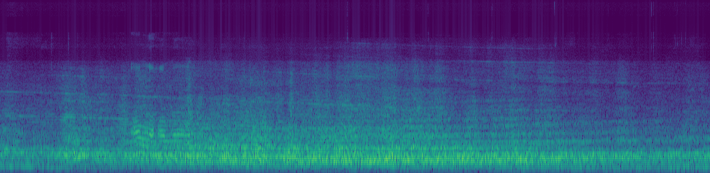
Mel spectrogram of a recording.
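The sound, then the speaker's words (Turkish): An airplane passes overhead with a loud, steady engine roar that holds for the whole stretch, while a voice briefly mutters something beneath the rumble. “Lan bu Uçak az önce geçtiydi.”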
